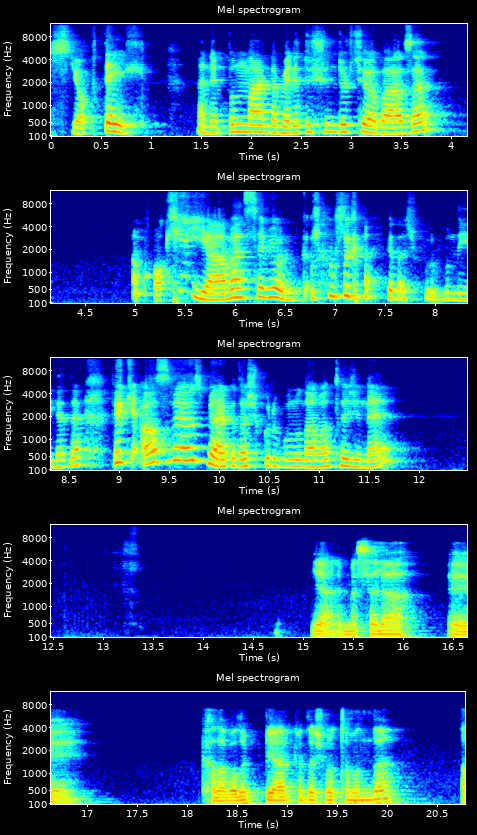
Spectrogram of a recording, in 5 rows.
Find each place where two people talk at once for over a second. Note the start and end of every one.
none

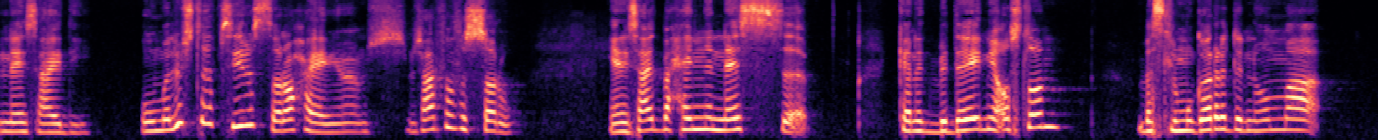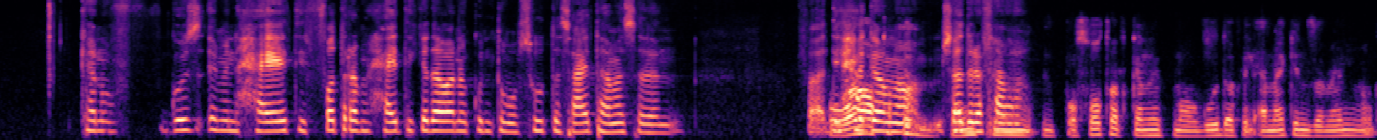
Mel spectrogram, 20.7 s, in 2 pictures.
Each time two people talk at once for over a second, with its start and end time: 16.6-18.0

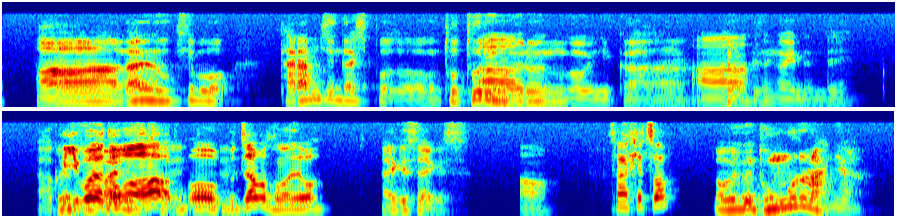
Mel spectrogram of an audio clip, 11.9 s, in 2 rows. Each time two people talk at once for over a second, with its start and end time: 6.3-7.6

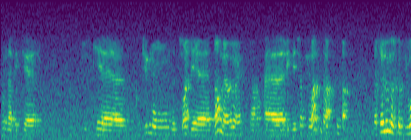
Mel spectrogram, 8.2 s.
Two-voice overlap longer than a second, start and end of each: none

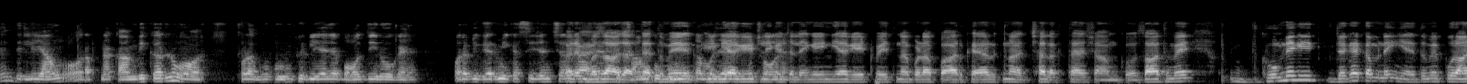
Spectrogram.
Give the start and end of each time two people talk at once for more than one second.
5.7-7.9

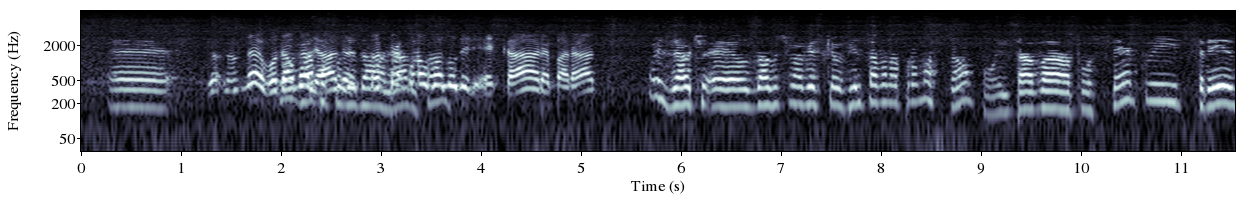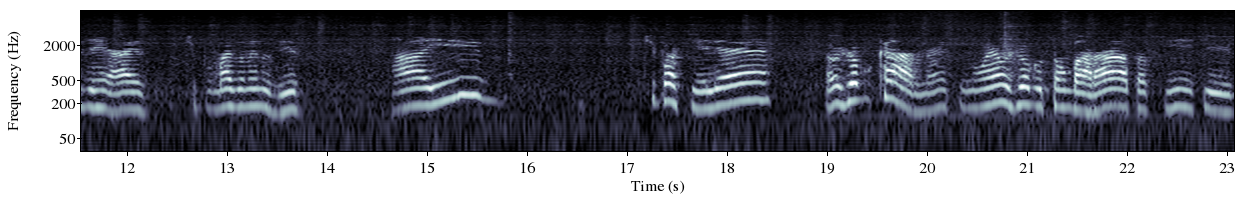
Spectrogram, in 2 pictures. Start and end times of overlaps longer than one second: 2.0-3.7

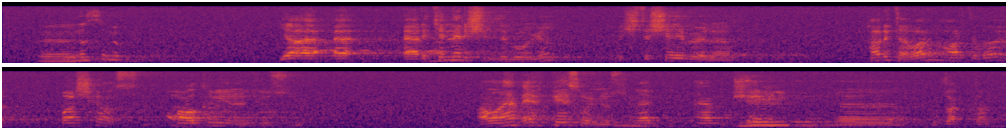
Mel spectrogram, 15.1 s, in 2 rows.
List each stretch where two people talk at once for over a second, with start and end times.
none

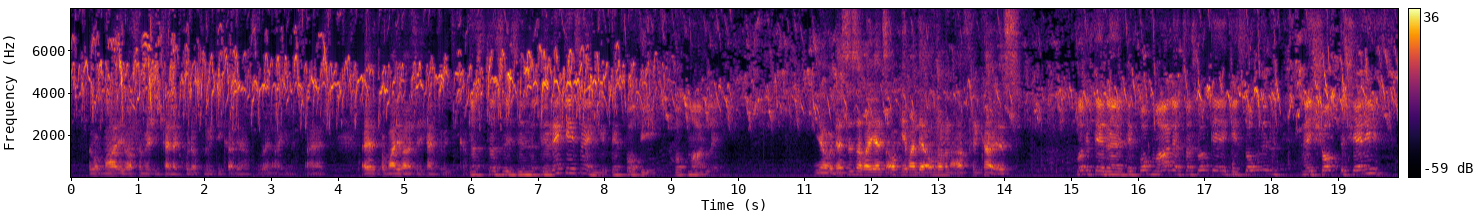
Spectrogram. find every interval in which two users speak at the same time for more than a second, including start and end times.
none

